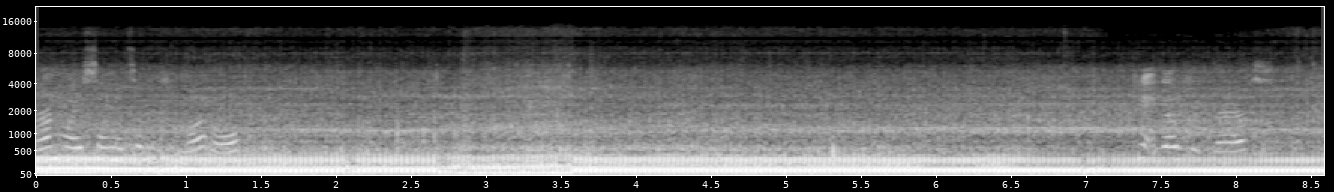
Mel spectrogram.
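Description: A motorcycle ridden by a learner working the clutch, with a steady loud engine drone and some clattering, continuous and close throughout, while a person talks over it.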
